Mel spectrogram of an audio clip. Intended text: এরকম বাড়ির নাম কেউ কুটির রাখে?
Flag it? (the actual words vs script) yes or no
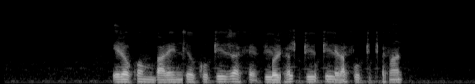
yes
